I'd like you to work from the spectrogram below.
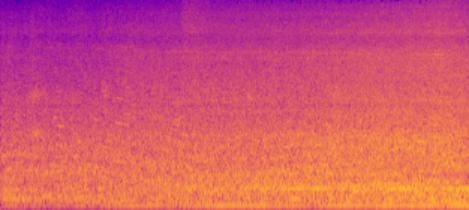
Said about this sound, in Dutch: De hardste vrachtwagen van Groningen komt eraan.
